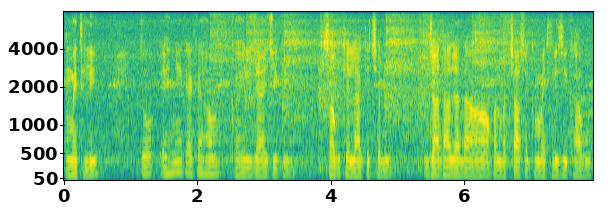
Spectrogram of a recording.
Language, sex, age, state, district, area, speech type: Maithili, male, 60+, Bihar, Purnia, urban, spontaneous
